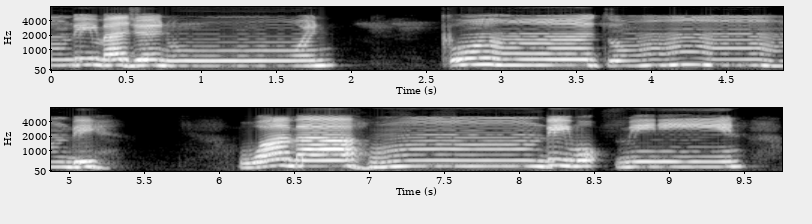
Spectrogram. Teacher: ہر جو میم آ رہی ہے فرسٹ ورڈ کے لاسٹ میں، اور ہر جو با آ رہا ہے دوسرے ورڈ کے شروع میں، تو میں نے سب پہ ٹائم دیا ہے کیونکہ غنہ ہو رہا تھا۔ یہاں پہ ہم نے ڈیفینیشن میں بھی کیا پڑھا تھا کہ اگر میم ساکنہ کے بعد حرف با آ جائے جو کہ متحرک ہو، تو اس میں ہم نے میم کی آواز کو غنہ کے ساتھ چھپا کر پڑھنا ہے، اور یہ کیا ہوتا ہے؟ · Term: اخفاء شفوی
